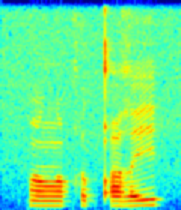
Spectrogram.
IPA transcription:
q ɔ̃ː qʰ u kʷ qʼ a ʁ e

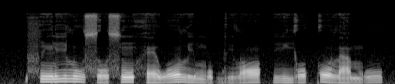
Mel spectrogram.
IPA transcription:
f ĩ˦ ɾ i˦ l u˦˨ s o˨ s ũ˧ h ɛ˨ w o˨˦ l i˧ m o˨ b i˨ l ɔ˨˦ | i˨ j o˨˦ k o˦˨ l a˨ m u˨˦

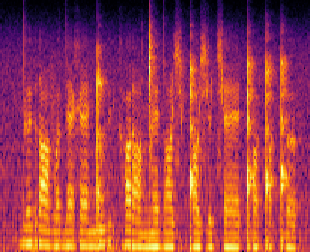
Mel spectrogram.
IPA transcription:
d əː r ɑː v ʌ d æ x æː ŋ͡ǃ u r ɪ ɡʱ ɒ ɾ ɑː ŋ͡ǀ æ d ɑː ɕ ə ǃ ɒ ɕ əː t͡ɕʰ æː ǃʰ ɒ ǃ ɒ ǃʰ ʌ

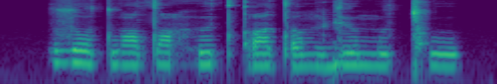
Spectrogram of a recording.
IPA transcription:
z o t w ɯ tˤ ɯ h ɯ t qʼ ɛ tʼ ʌ m ɡʲ ɯ m ɯ ǀʰ u

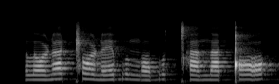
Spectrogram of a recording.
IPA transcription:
l ɔ ɳ a ǁ ɔ ɳ ɛ b o ŋ ɔ b o ǀʰ a n̪ a ǃ ɔ

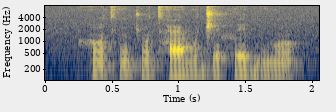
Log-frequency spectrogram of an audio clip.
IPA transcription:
h ũ tʰ ĩ t͡ʃ ũ tʰ æ v u d͡ʒ e f e b ĩ v ũ

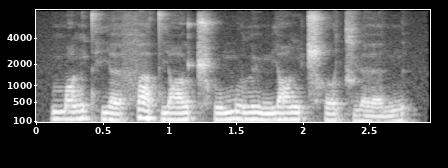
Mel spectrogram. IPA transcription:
m ɑ˧˥ ŋ t̪ʰ j ɛ˨˩ f ä˥˩ t̪ j ɑ˧˥ ʊ̯ ʈ͡ʂʰ u˧˥ m u˥˧ l y˥˩ m j ɑ˥ ŋ ʈ͡ʂʰ ɤ˧˥ t͡ɕ ɥ ɛ˨˩˦ n

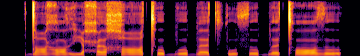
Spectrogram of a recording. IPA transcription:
d ɑ ɣ ɒ ɣ i ħ ə χ ɑ tʰ ʊ b ʊ b ɜ t͡sʼ u θ ʊ b ə tʰ ɔ ð ʊ

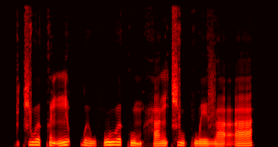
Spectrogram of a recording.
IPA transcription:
t͡ɕ u˧ ə̯ k ə̰˧˨ n ɲ ə˦˥ p̚ ɓ ə̤˨˩ w h w u˧ ə̯ k u˧˩ m h a˨˦ ŋ t͡ɕ u˧ k w e˧ v a̰ː˧˥

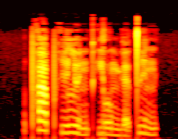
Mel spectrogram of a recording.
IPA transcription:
pʰ ä˥ pʰ i˧˥ l y̰˨˩ n pʰ j o˥˩ ʊ̯ m ɥ ɛ̰˨˩ t̪ i˥˩ n

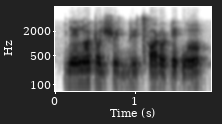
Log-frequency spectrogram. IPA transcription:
d ẽ˨˩˦ d ɔ̃˨˥ ʈ o˨˩ j ʃ y˨˩ d b y˨˩ t͡sʼ ɔ˨˩˦ ɽ o˨˩ ʈ ẽ˨˩˦ ʔ w ɔ̃˨˥

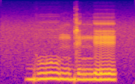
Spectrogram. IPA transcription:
b uː ŋ ɡ e ŋ e

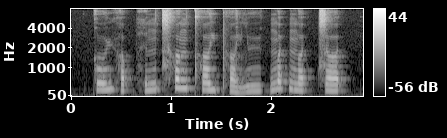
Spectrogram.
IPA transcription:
k ɵ˨˧ ɥ h ɐ˨ p̚ h ɪ˨˧ ŋ t͡sʰ ɐ˥ ŋ t̪ʰ ɐ˧ j pʰ ɐ˨˩ j l yː˨ k̚ ŋ ɐ˥ t̚ ŋ ɐ˧ t̚ t͡s ɐ˧ t̚

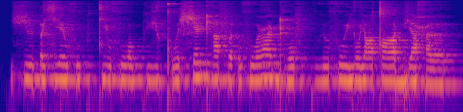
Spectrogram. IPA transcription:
ç ɨ ʔ ə zʲ ɛ xʷ e kʷ tʲ e xʷ w ɔ kʷ vʲ ə kʷʼ e ɬ e ɖʱ a f ə ʔ e xʷ o ʕ ɨ ɖʱ o f ə kʷ ɦ ɨ xʷ ɨ j o j ɔ tˤ a bʲ a ħ ə

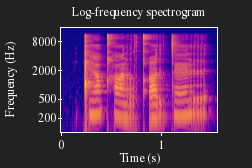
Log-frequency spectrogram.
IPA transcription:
ǃ ĩ qʰ æ̃ r qʼ i r t ẽ r

